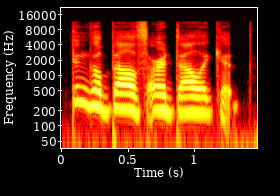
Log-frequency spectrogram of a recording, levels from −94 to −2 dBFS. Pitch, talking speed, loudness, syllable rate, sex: 210 Hz, 165 wpm, -16 LUFS, 7.6 syllables/s, female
